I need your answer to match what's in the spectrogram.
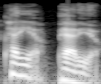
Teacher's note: That T is often flapped.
